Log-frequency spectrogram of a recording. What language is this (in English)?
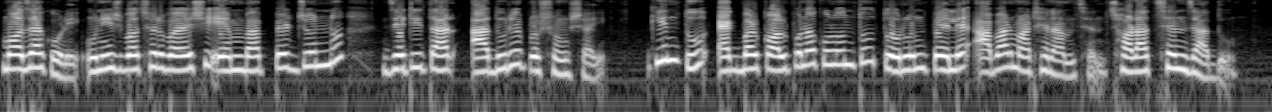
Bangla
